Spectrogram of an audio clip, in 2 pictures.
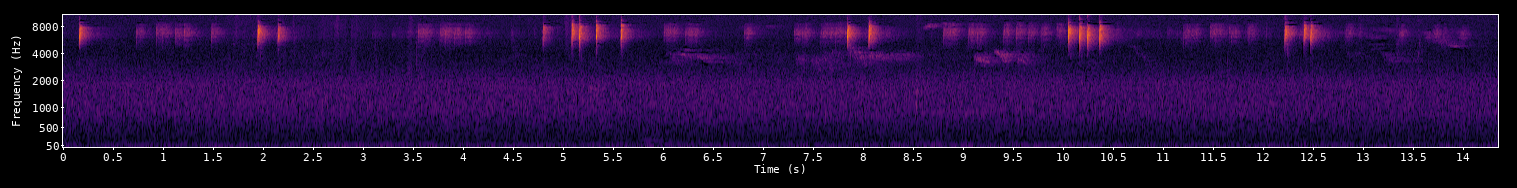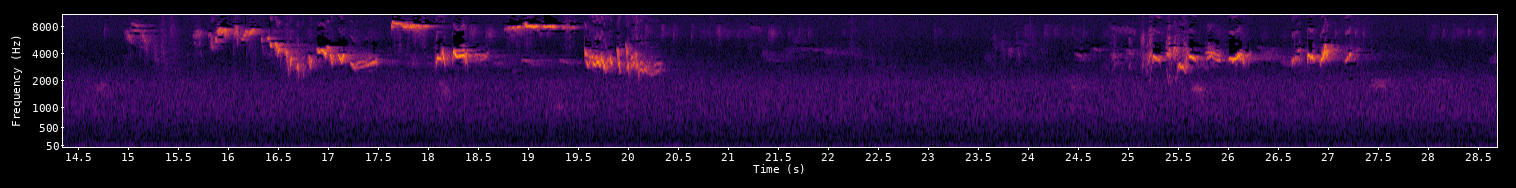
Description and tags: Just a short clip of a Robin making different noises and singing a little tune.
Recorded with 2 Sennheiser ME 64/K6 microphones, the beachtek DXA-10 preamplifier, a Sony Dat recorder TCD-D8 with the SBM device.
scotland, stereo, robin, birds, field-recording, bird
